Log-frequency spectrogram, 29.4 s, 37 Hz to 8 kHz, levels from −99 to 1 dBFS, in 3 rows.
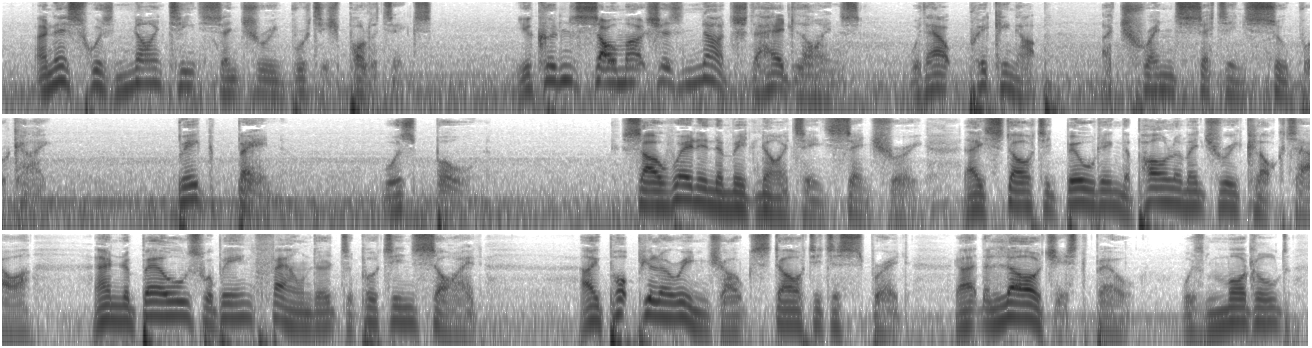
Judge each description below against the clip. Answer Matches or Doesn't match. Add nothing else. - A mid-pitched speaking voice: Doesn't match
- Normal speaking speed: Doesn't match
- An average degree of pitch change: Doesn't match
